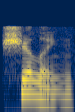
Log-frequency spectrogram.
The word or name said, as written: schilling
